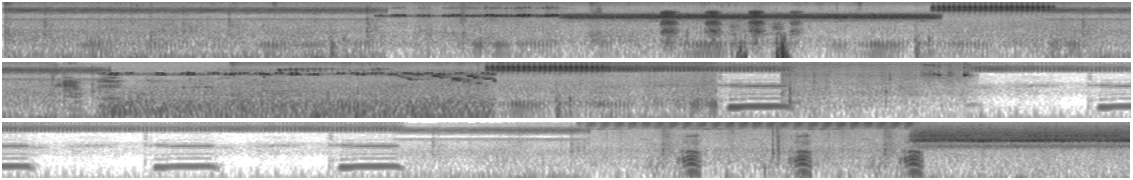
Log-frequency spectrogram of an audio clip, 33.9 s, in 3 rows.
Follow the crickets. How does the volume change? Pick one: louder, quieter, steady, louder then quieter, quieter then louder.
quieter then louder.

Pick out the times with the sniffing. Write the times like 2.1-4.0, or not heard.
6.5-8.0.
